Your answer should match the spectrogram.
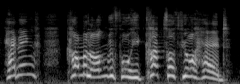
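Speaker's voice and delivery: high, loud, alarmed shout. A narrator's reading. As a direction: call him away from danger. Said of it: "shouted Mister Durlston".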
